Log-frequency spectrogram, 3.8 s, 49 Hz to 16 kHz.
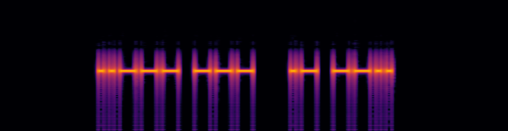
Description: Morse code, heard as a keyed tone, about 30 wpm, 700 Hz. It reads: 2O AZ
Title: Winter Field Day Exchanges 30wpm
